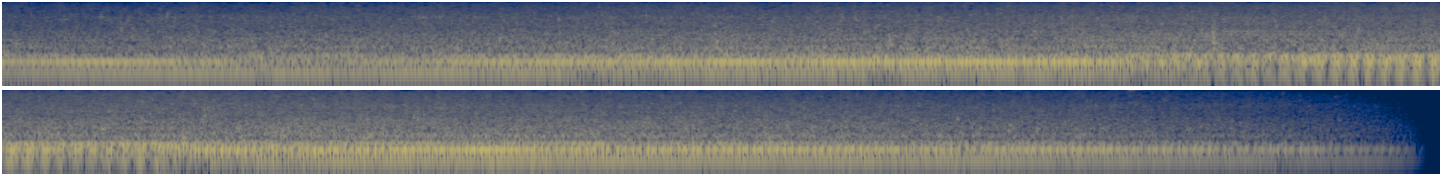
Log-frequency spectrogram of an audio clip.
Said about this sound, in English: Across the stream, Arthur Smith and Joseph DeLu launched a small motorboat to assist with the search.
